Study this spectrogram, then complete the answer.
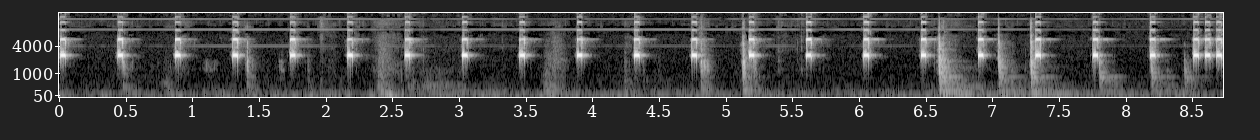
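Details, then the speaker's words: Elitech WJL-6000 refrigerant leak detector at an already known leak where soap bubbles had shown: sharp high beeps about 140 a minute, quickening into rapid bursts; leak detector alarm. "i don't know if that's what the detector is picking up because that's where i see a leak"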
